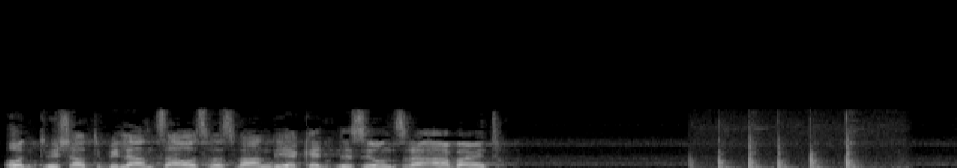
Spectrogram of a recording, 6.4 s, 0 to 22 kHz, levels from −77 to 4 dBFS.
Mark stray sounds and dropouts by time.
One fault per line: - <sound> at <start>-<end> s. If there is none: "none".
- thud at 4.6-6.1 s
